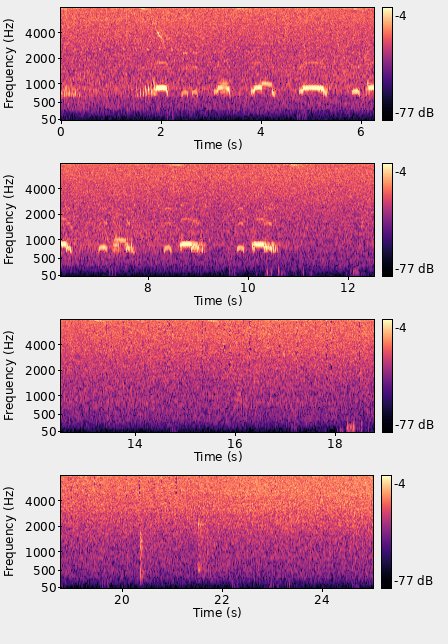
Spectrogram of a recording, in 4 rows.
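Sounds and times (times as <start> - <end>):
bird calling: 0.0 - 0.4, 1.4 - 9.2, 9.8 - 10.6
steady soft hiss: 0.0 - 25.0.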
